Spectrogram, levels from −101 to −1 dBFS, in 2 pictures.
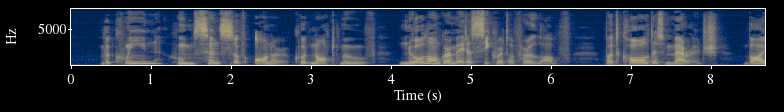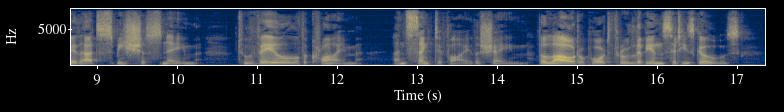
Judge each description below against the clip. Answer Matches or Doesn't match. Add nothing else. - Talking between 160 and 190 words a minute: Doesn't match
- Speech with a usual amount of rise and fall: Doesn't match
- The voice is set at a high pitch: Doesn't match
